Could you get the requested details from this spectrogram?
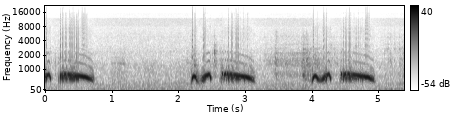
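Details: Spotted dove cooing during morning voice training: a long sliding coo, then two phrases of a quick double note followed by a drawn-out falling coo.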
